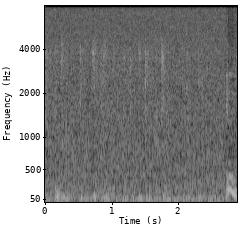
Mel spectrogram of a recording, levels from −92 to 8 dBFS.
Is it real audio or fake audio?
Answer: fake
